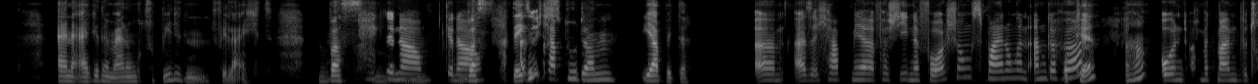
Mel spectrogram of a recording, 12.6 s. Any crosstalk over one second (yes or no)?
yes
